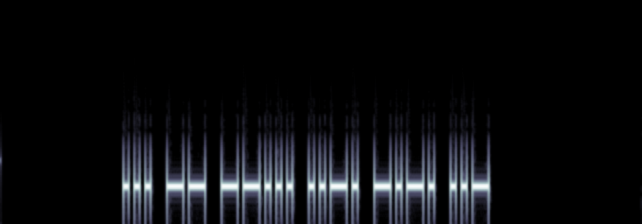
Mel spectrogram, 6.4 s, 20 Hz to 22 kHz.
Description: Morse code, heard as a keyed tone, about 22 wpm, 700 Hz. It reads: SM7FCU
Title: Call Signs Repeated 2x - 22wpm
